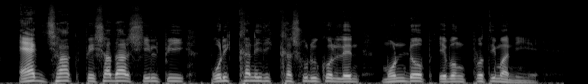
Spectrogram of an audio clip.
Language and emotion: Bengali, neutral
